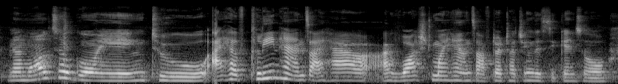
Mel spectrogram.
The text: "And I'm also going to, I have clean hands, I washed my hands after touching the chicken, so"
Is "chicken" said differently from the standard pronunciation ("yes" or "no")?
yes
